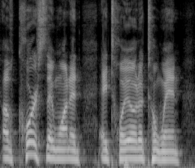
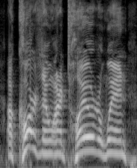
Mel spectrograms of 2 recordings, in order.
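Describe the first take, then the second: First: It is said in the speaker's normal voice. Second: It is said in a put-on stereotypical voice.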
